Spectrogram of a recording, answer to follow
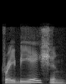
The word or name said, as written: trabeation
